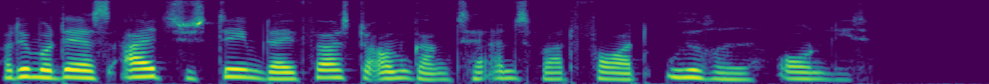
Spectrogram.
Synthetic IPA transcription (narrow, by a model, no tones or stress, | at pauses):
ɒ̽d̥e̝mɒ̽dæːɐsɑ̈ɪð̩ˠsysd̥e̝̰ːmd̥ɑifɶɐsd̥əʔɒ̽mɡ̥ɑ̈ŋ̰t͡sʰɛ̰ːʔænsʋɑ̰̥̈ːfɒ̽æd̥uð̞ˠʁɛð̞ˠəɒ̰ːn̩lid̥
